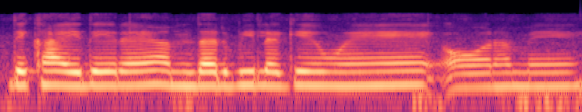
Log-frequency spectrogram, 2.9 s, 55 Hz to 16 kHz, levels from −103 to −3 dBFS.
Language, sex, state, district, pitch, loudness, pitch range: Hindi, female, Madhya Pradesh, Bhopal, 215 Hz, -16 LUFS, 210-220 Hz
